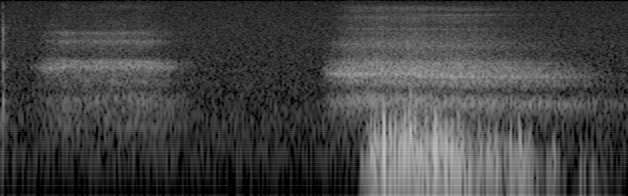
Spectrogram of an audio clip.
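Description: A woman's slow deep breath: a soft inhale of about a second and a half, a pause, then a longer, louder exhale with a low rumble.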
